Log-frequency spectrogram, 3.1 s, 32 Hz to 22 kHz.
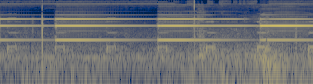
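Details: M3046A Viridia (M3) patient monitor in demo mode with simulated data, running an alarms test: repeating high electronic alarm tones, about one a second, over steady pure tones.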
